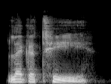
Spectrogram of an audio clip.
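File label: "legatee", British English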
